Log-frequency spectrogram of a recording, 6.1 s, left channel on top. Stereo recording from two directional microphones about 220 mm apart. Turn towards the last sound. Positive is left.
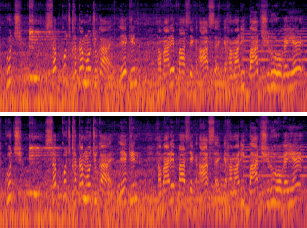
turn(degrees=-5)  # may be behind; listen again after turning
